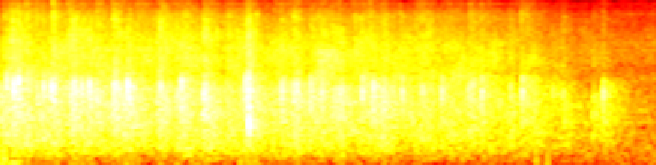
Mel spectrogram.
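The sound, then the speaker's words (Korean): A church audience applauds its ministers after their song of praise, a dense, steady patter of many hands clapping together for about four seconds before it quickly tapers off. Nobody speaks over it. “다시 귀한 우리 사역자들을 위해서 큰 박수로 다시 한번 축복하겠습니다.”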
